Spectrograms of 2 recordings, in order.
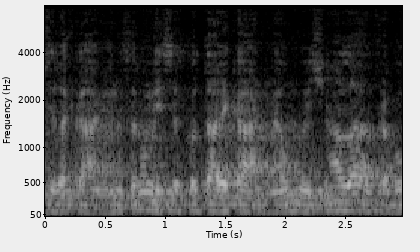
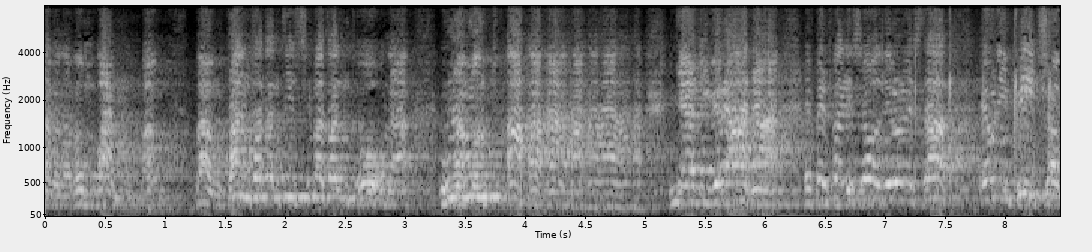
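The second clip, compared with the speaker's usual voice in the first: a bragging driver telling tall tales, words tumbling out; chatty truck driver Canna; 11 semitones higher, 8 dB louder than usual. Acted. Canna talks over the bumping truck. (camionista chiacchierone e vanaglorioso, voce più alta e forte)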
